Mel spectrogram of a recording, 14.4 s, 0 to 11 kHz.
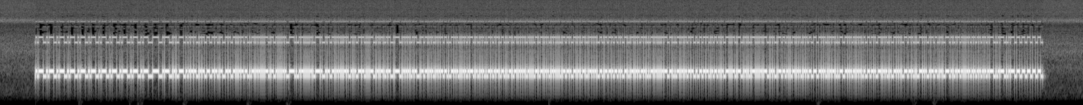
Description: NAVTEX (SITOR-B), 100 baud, 170 Hz shift, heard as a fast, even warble, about 1000 Hz centre. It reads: ZCZC RA24 FORECAST: WIND S 4 TO 5. SEA MODERATE. VIS GOOD. NNNN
